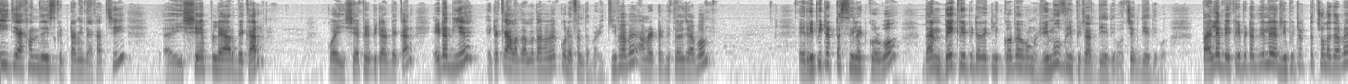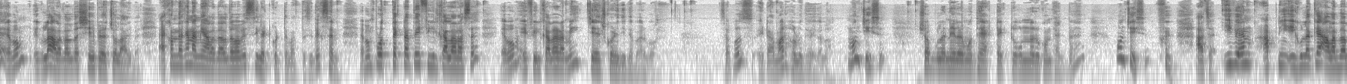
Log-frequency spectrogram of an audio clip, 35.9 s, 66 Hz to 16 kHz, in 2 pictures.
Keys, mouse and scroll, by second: 4.7 click, 9.4 click, 10.6 click, 13.6 click, 14.9 click, 16.2 click, 19.4 click, 20.3 click, 21.9 click, 23.1 click, 24.3 click, 25.5 click, 28.2 click, 30.1 click, 34.6 click, 35.0 click.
